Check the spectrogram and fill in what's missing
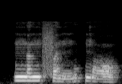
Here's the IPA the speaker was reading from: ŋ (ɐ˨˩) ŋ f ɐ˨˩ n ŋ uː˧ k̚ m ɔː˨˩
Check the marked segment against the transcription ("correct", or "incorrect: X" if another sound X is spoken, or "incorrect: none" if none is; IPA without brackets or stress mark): incorrect: ɐ˧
